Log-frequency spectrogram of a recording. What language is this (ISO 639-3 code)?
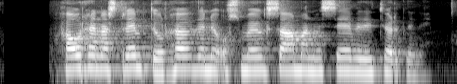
isl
